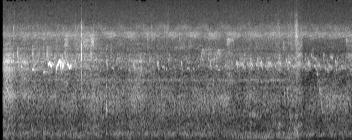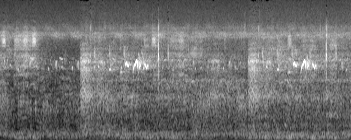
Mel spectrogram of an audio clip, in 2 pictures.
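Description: A few short bursts of bird chirping, about a second in, near ten seconds and again near the end, over a steady outdoor background hiss.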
